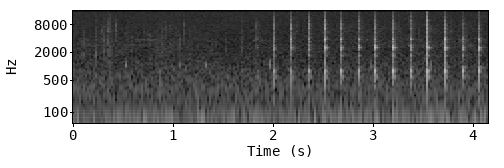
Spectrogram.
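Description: Flat of a steel knife blade tapping a lead shot against a hatchet head used as an anvil: a quick, even run of ringing metallic taps, about seven a second, starting about two seconds in. The taps are crimping the lead weight shut onto the fishing line.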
